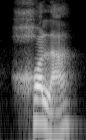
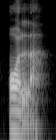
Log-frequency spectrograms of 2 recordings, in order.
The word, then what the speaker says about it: hola: say h h Hello the H in Spanish is silent so it's not hola it's hola hello when introducing yourself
